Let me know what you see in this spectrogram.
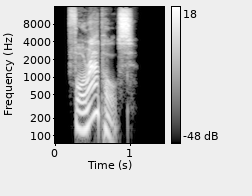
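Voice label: four apples, British English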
